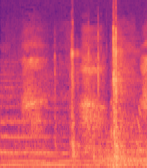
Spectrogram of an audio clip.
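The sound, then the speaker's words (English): Three servants try a house door from the outside, producing two sharp clunks of the handle and latch about half a second apart over a steady low background hum. “They try the door.”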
